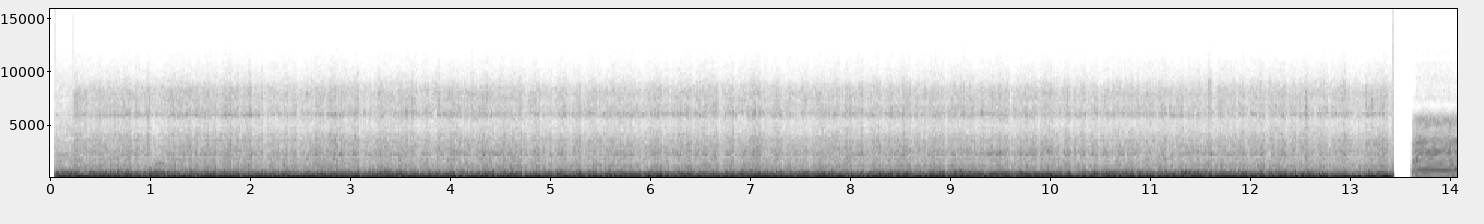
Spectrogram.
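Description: Rally car engine running steadily, without revving, until it cuts off suddenly near the end.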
